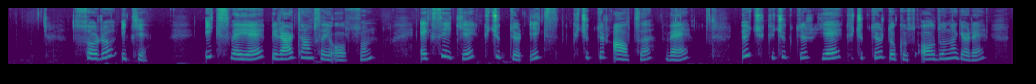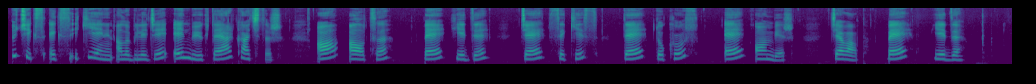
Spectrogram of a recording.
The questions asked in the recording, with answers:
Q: Eksi 2 küçüktür X, küçüktür 6 ve 3 küçüktür Y, küçüktür 9 olduğuna göre 3X eksi 2Y'nin alabileceği en büyük değer kaçtır?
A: Cevap B 7.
